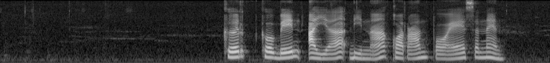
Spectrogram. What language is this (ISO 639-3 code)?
sun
